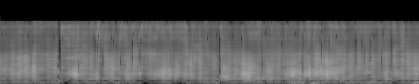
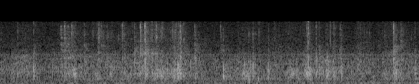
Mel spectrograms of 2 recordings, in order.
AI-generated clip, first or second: first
